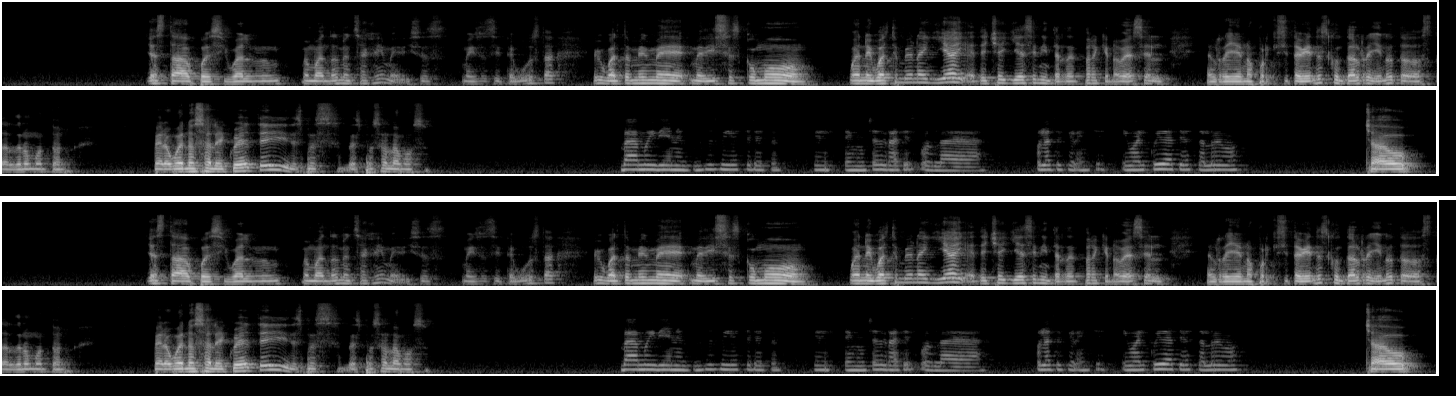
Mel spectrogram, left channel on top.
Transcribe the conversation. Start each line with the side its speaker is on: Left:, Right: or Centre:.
Centre: Ya está, pues igual mm, me mandas mensaje y me dices, me dices si te gusta. Igual también me, me dices cómo, bueno, igual te envío una guía, y- de hecho hay guías en internet para que no veas el, el relleno, porque si te vienes con todo el relleno te vas a tardar un montón. Pero bueno, sale, cuídate y después, después hablamos.
Left: Va muy bien, entonces voy a hacer eso. Este, muchas gracias por la, por la sugerencia. Igual cuídate, hasta luego.
Centre: Chao.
